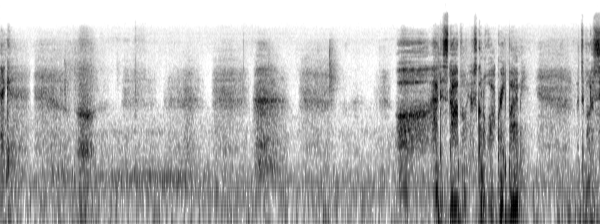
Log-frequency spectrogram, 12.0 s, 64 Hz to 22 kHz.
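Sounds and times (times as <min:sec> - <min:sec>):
man breathing hard: 0:00.0 - 0:08.6, 0:10.6 - 0:11.6.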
